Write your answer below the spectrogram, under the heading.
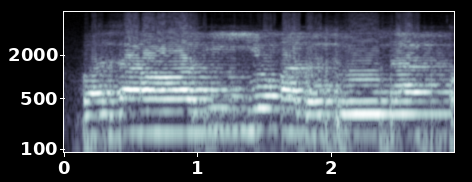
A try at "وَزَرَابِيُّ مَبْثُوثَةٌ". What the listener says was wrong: Ra, zara, wa zarabiyyu mabthusah. Ra mufakhamah indak.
